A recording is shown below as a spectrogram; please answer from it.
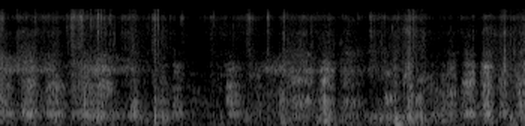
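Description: Dogs panting softly and irregularly while they play-wrestle, with light scuffling on the dirt.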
